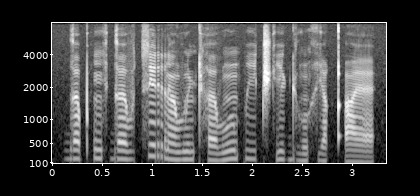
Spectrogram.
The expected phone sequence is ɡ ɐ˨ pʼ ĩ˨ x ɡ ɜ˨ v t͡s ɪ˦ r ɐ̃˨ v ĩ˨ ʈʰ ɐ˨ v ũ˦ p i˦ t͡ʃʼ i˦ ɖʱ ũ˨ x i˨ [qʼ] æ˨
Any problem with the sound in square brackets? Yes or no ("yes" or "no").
no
